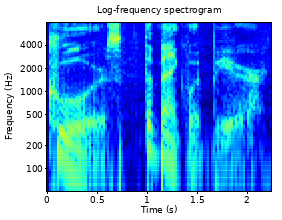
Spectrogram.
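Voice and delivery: too-fun take on a gravelly beer ad; playful impression, trailing into breath; Sam Elliott. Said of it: "Nah, it's too fun".

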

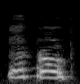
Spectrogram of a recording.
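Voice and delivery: high mock echo. Echoing in high voice.

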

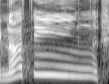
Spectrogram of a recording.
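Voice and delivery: squeaky high innocent "Nothing"; high-pitched mock reply; high mock coworker. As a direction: play it up high and coy. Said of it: "He say".

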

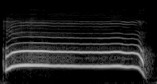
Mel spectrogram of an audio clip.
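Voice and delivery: very high, steady, held "ah"; imitated squeal. Imitating the noise before a thud, high squeal. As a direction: hold one long high note as a sound effect.

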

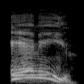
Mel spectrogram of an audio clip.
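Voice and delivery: high, urgent call after someone. A narrator's reading. Jack calls after Annie as she runs off, high urgent call. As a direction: call out the name, high and falling. Calling after runaway sister.

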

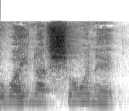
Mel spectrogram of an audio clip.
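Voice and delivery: loud. Retold or imitated. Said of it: "And I said".

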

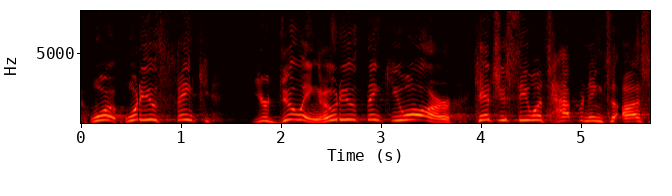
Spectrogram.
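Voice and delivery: high, pleading cry of panicked disciples; frantic disciples. Acted. Preacher voicing disciples shouting at sleeping Jesus, high and frantic. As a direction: voice the terrified disciples yelling at Jesus.

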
